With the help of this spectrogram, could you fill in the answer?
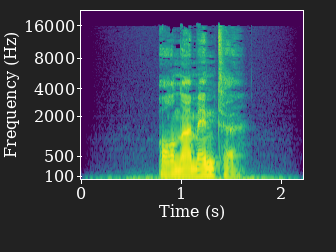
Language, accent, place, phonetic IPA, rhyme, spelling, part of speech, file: German, Germany, Berlin, [ɔʁnaˈmɛntə], -ɛntə, Ornamente, noun, De-Ornamente.ogg
- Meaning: nominative/accusative/genitive plural of Ornament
